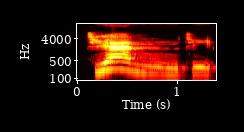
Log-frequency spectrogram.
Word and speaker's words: Tienti: Tienti, open E.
